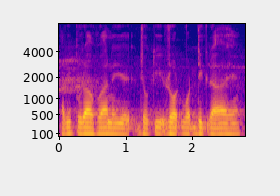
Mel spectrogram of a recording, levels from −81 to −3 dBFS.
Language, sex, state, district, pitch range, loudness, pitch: Hindi, male, Arunachal Pradesh, Papum Pare, 100-110 Hz, -18 LUFS, 105 Hz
